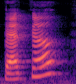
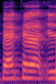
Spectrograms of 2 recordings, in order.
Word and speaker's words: Beckah: If you are looking for me on Twitter, I'm at Mary Becca. And Becca is spelled B-E-C-K-A-H.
